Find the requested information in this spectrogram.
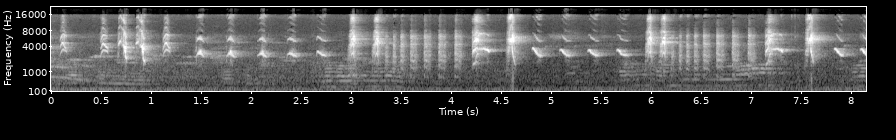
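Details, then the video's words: Rapid, varied song of a long-tailed shrike played to spur other shrikes into singing: repeated downslurred whistles alternating with harsh, clustered chips, roughly two to three notes per second. "cendet gacor BIRAHI full isian"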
